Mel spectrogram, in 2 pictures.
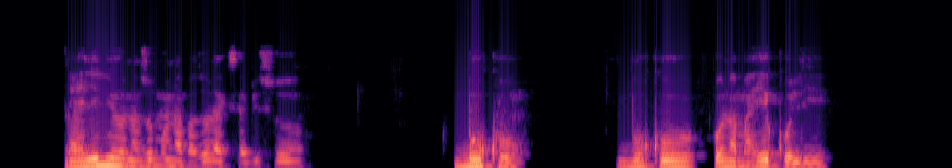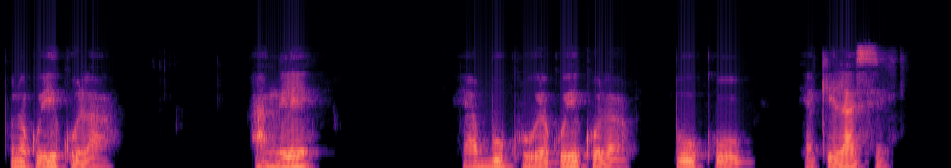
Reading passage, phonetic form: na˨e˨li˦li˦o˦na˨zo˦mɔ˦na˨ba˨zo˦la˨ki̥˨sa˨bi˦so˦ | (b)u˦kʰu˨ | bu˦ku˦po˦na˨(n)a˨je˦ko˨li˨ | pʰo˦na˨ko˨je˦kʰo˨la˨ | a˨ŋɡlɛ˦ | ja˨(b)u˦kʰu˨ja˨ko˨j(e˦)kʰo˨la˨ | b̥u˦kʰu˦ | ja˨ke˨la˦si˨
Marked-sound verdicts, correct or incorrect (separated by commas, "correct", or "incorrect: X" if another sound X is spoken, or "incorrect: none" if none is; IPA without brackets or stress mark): correct, incorrect: m, correct, correct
